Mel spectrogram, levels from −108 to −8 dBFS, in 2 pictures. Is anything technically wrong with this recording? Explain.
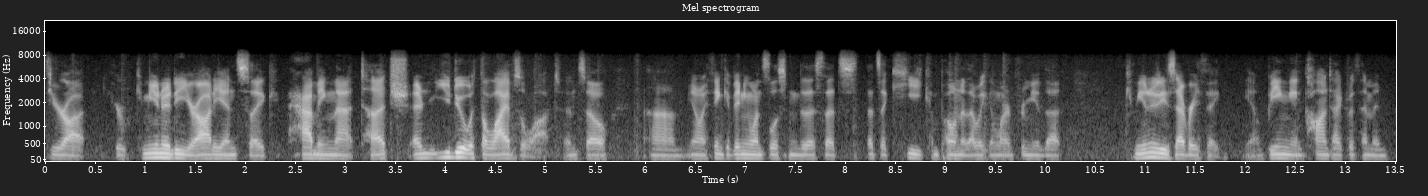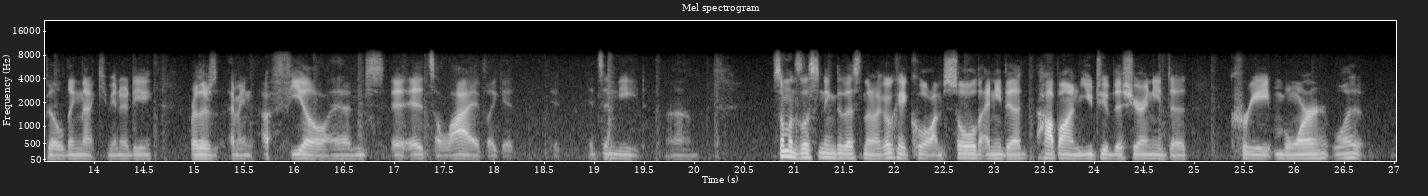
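Yes. There is speech cut by the noise suppressor, twice: 8.81 to 9.0 s, after "that's that's a key", and 19.72 to 20.0 s, after "it's a need". The suppressor treated brief stretches of speech as noise and turned them down by about 10 dB. Those moments sound swallowed and faint.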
